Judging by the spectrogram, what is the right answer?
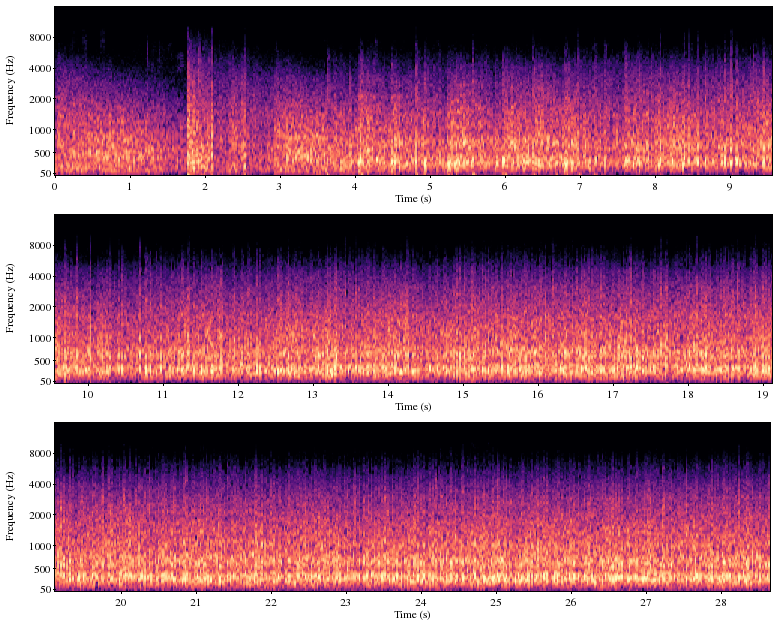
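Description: Fireworks display: a shell bursts with a sharp bang about two seconds in, then a steady, dense crackle of many small pops carries on without a break.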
